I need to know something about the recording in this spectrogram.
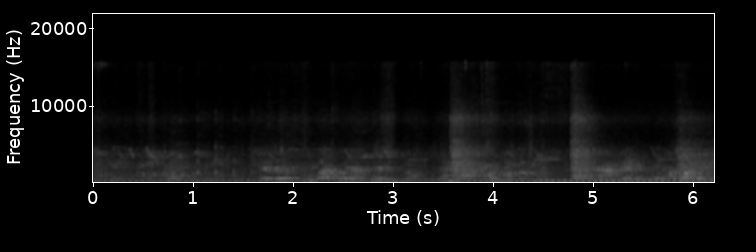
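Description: Faint talking voices in the background, starting a couple of seconds in and going on in short stretches.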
